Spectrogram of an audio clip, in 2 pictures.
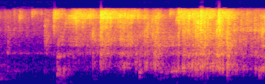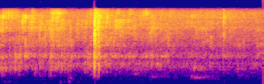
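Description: Raw chicken pieces dropped into hot ghee and onions in a clay pot, sizzling unevenly, with one sharp knock about three and a half seconds in.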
